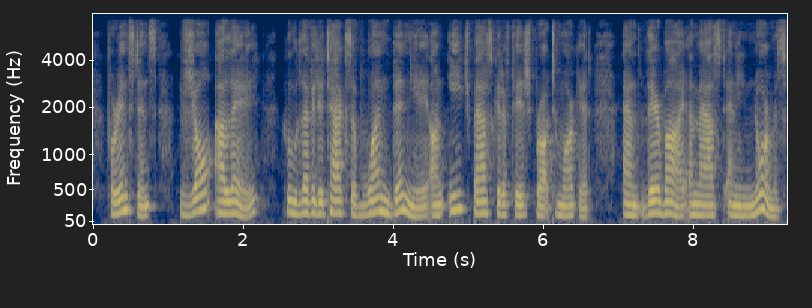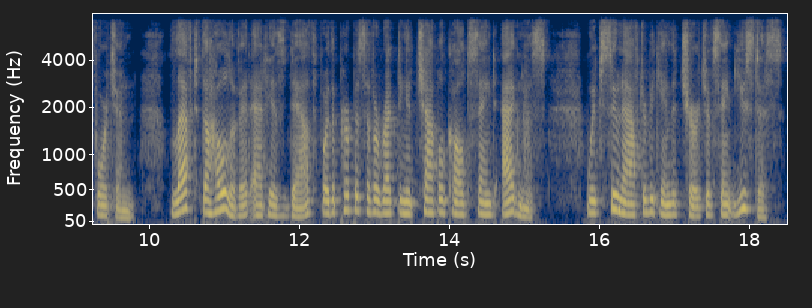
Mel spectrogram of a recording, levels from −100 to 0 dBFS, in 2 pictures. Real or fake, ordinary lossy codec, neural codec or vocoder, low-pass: fake; Opus, 64 kbps; codec, 16 kHz, 4.8 kbps, FACodec; 7.2 kHz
